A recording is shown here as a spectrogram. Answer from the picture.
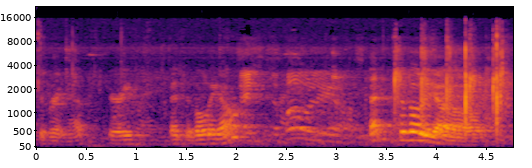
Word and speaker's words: Bentivolio: You got to sing when you say it. Bentivolio.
